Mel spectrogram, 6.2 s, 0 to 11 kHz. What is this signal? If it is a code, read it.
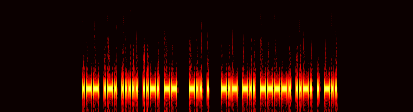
Morse code, heard as a keyed tone, about 46 wpm, 700 Hz. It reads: WR5FM DE KD9FED
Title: USA Callsign DE Callsign 45wpm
